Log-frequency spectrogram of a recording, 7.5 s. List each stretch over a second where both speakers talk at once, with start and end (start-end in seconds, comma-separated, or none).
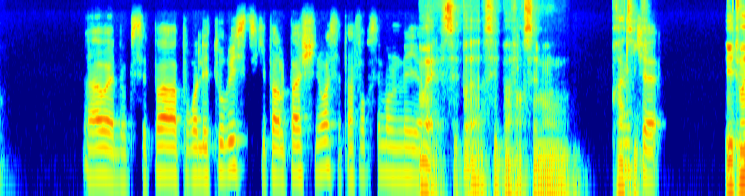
none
